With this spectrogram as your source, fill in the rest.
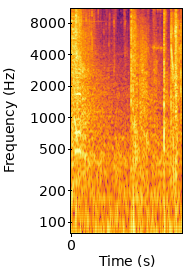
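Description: Gunfire in The Last of Us Part 1, a sharp burst at the start followed by further loud shots around the middle and end, with a mix of game sound and noise between them.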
